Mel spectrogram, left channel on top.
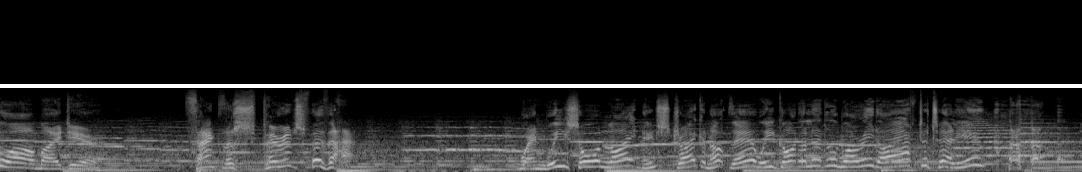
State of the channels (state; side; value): silent; left; digital silence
